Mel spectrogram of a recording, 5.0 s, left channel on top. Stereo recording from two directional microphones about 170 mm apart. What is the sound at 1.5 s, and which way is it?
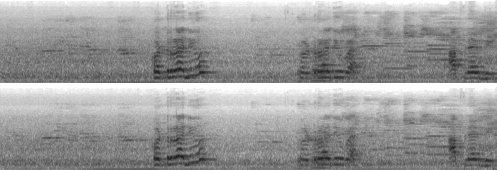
Speech, 25° left (ahead or behind).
